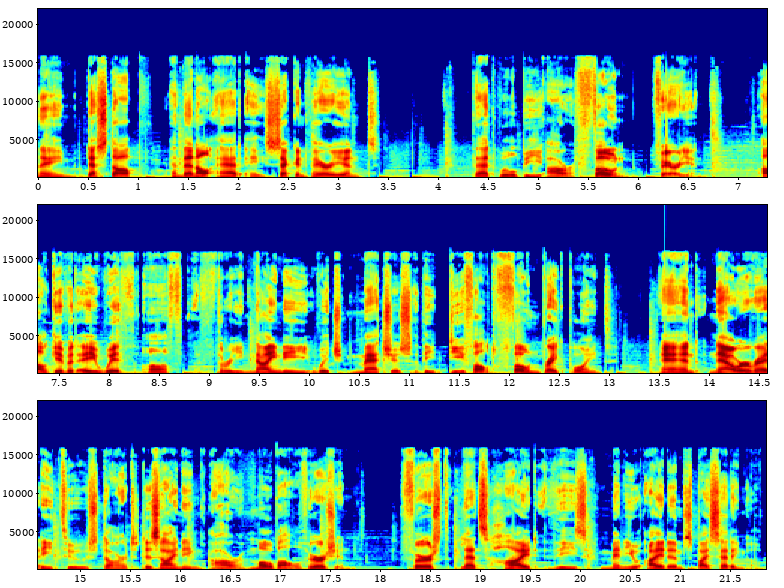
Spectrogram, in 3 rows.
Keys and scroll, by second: 0.9-2.1 typing, 3.2 space, 8.6 super+a, 8.8 3, 9.1 Return, 12.7-13.8 typing, 15.2 z, 16.7 space.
